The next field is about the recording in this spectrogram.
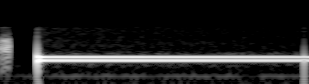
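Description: A telephone dial tone after a phone call has cut off: a brief blip, then a loud, steady single-pitched hum that holds unbroken to the end.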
